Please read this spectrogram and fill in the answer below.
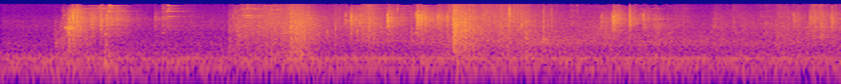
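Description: Scattered clinks, rattles and rustles as the apartment's front door is opened and a loaded wire rolling shopping cart is brought up to it, over a steady low hum.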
